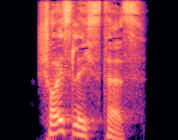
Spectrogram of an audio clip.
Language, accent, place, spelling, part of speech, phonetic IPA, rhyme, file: German, Germany, Berlin, scheußlichstes, adjective, [ˈʃɔɪ̯slɪçstəs], -ɔɪ̯slɪçstəs, De-scheußlichstes.ogg
- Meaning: strong/mixed nominative/accusative neuter singular superlative degree of scheußlich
